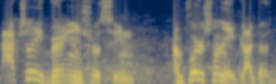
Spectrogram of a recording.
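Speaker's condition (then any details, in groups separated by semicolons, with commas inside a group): Acquired ataxia with dysarthria, acquired; Lance-Adams syndrome; daily poor balance and hand coordination, told no cure or medication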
